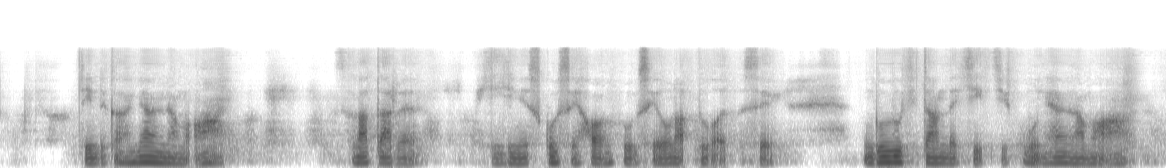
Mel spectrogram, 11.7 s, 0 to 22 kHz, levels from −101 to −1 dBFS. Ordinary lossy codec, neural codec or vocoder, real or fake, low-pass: none; codec, 16 kHz, 0.3 kbps, FocalCodec; fake; none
